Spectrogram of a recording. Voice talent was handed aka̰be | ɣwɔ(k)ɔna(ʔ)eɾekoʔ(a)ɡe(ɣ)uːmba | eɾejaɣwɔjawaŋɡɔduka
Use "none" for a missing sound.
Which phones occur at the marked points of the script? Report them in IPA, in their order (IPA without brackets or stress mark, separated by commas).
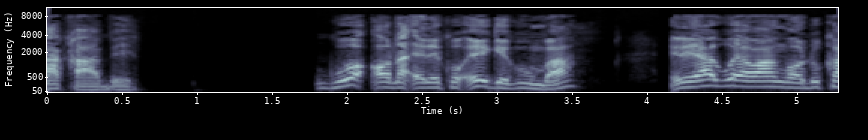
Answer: ʔ, ʔ, e, ɣ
